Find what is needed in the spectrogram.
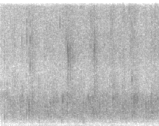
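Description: Faint audience applause, a steady patter of many hands clapping.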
